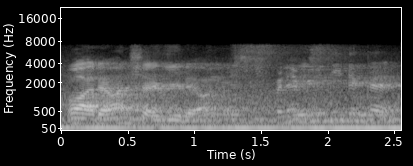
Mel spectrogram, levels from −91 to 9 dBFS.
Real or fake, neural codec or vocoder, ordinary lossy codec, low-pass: real; none; none; 7.2 kHz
